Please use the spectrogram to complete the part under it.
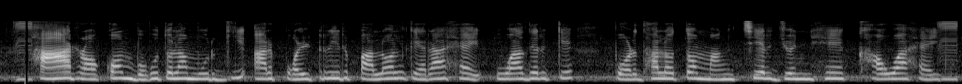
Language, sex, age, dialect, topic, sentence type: Bengali, female, 18-24, Jharkhandi, agriculture, statement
